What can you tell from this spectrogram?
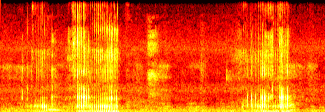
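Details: A four-month-old Boston Terrier puppy snores loudly, with rough, rumbling breaths that come in slow bursts.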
